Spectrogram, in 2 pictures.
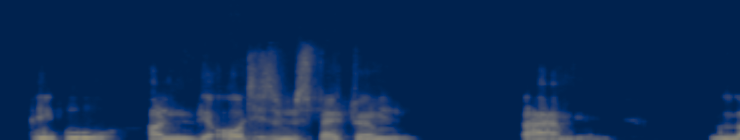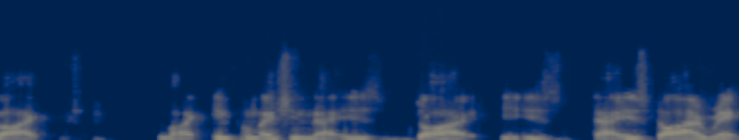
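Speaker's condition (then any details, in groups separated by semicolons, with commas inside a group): Cerebral palsy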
